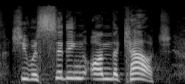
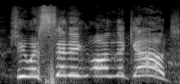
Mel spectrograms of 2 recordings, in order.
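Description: First: Said in the usual way. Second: Higher, louder sitting on the couch; dad outraged she was just sitting there; exasperated. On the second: Shown as a demonstration. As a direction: stress sitting indignantly. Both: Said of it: "repeated louder".

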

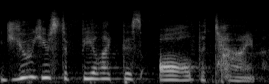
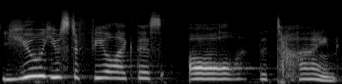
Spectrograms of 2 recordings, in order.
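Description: First: Higher whisper, nearly toneless. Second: Higher and slower, every word given weight; slow tender. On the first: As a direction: breathe it out gently. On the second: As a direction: let it land gently and deliberately. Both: Retold or imitated. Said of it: "He's like".

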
